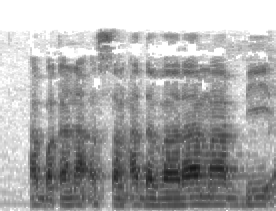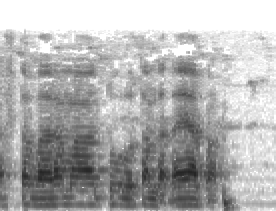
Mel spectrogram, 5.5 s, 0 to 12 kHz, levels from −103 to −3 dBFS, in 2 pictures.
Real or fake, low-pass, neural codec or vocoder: real; 7.2 kHz; none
